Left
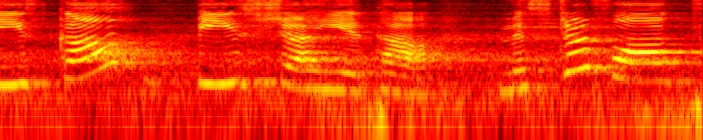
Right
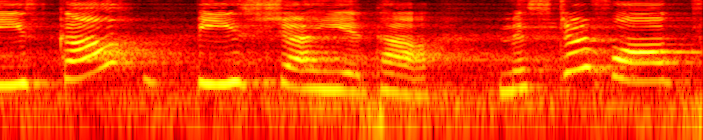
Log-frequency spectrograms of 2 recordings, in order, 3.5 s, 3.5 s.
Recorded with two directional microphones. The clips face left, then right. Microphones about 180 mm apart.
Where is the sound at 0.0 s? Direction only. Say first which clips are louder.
Right 5 dB; 50° right (ahead or behind).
